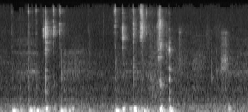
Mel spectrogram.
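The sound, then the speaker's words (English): Typing a search on a computer keyboard: soft, faint key clicks in two quick bursts separated by a short pause. “Okay. I'll just type in Eddie the Grillmaker.”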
